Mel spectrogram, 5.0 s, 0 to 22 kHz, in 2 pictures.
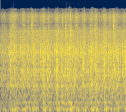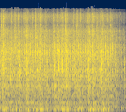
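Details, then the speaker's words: BMW E12 520 barn find, first start after bleeding air from the fuel system: low, uneven chuffing idle with a lumpy, irregular beat that never settles; running rough. "It runs. Not very well, but it runs."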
